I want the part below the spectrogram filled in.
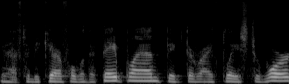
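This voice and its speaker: A man's dark, mellow voice holds fairly even intonation in a very clean recording with a silent background. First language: not English. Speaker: car sales coach. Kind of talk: advice talk to camera. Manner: casual, conversational.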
